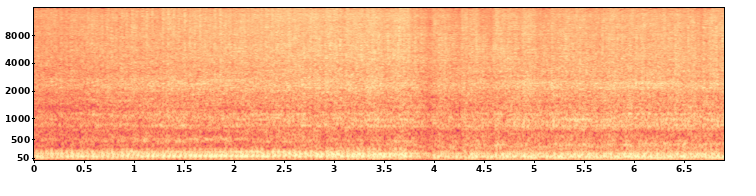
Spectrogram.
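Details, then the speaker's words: 1982 Honda CM450 that sat for years, just started, choke off: a steady idle with an even beat and no hunting. With a little throttle there is a slight bog the owner thinks could just be the fuel; otherwise good. "choke is off and running a little throttle sounds pretty good to me there's a little bog there could just be the fuel not bad"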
